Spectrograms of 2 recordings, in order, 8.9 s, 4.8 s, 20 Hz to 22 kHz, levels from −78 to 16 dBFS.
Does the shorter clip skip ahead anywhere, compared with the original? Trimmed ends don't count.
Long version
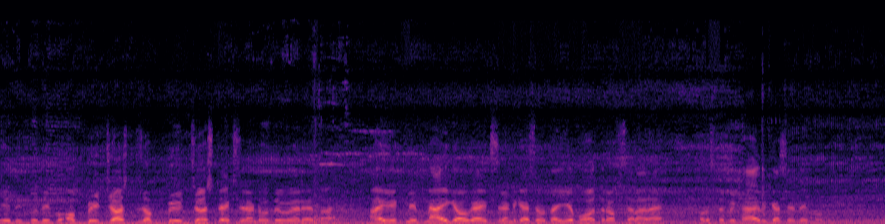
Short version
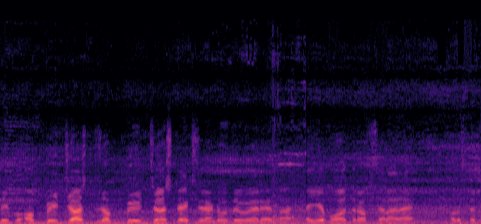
yes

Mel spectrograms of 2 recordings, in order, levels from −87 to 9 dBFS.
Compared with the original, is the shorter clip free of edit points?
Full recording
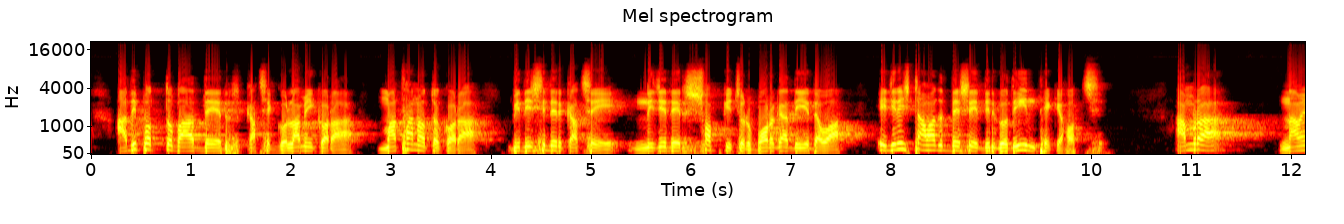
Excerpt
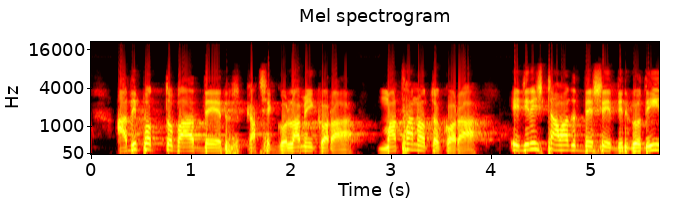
no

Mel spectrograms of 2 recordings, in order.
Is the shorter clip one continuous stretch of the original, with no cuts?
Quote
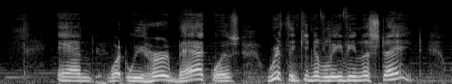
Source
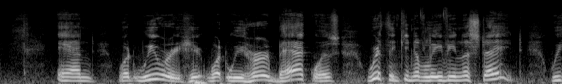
no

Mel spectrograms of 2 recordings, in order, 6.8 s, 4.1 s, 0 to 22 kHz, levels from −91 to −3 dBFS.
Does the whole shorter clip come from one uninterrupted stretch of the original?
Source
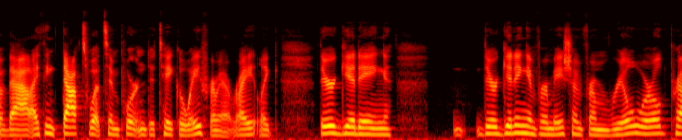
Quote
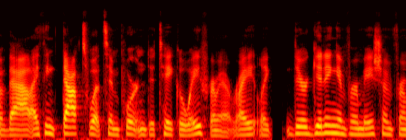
no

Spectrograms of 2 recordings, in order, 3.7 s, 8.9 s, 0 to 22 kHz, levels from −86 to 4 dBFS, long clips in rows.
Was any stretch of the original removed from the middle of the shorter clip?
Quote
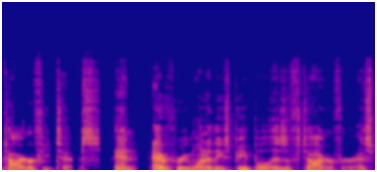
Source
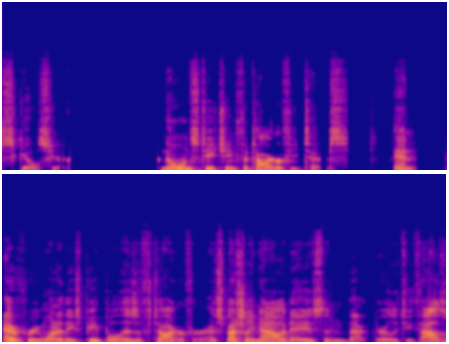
yes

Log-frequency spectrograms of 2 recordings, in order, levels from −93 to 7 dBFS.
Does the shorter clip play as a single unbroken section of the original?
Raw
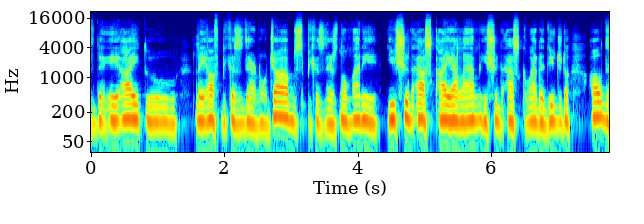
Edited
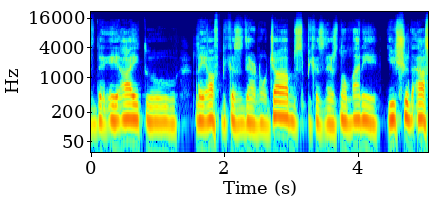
yes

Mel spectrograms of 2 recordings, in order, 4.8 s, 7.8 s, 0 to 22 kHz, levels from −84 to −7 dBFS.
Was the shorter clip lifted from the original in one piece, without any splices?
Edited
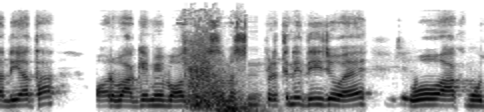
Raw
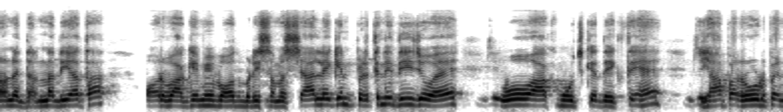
no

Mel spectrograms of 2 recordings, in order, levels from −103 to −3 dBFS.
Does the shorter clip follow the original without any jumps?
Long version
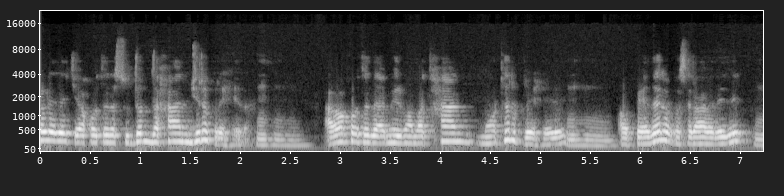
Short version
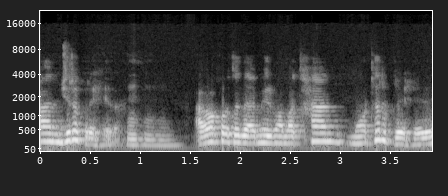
yes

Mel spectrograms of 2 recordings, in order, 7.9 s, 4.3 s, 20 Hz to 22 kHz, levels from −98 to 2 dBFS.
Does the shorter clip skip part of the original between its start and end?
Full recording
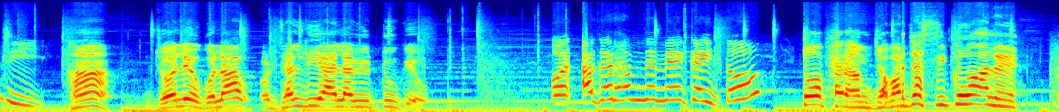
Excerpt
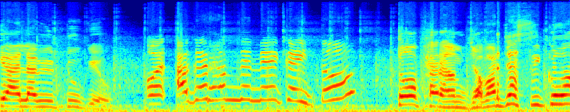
yes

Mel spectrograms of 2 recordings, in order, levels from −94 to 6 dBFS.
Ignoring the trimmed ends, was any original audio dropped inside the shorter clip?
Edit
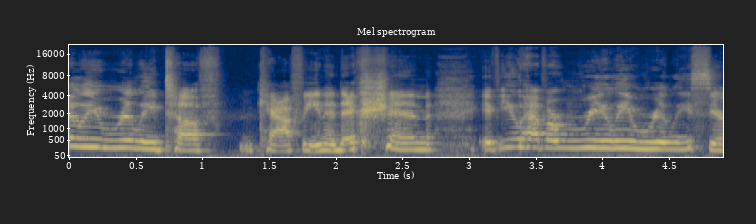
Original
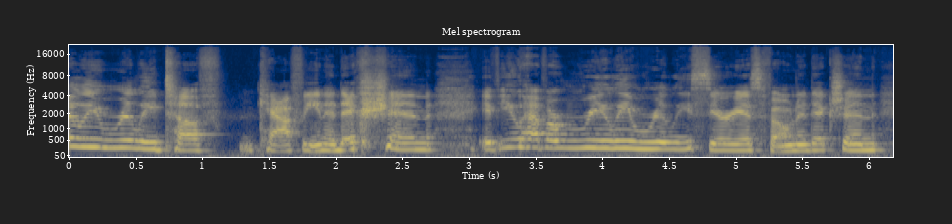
no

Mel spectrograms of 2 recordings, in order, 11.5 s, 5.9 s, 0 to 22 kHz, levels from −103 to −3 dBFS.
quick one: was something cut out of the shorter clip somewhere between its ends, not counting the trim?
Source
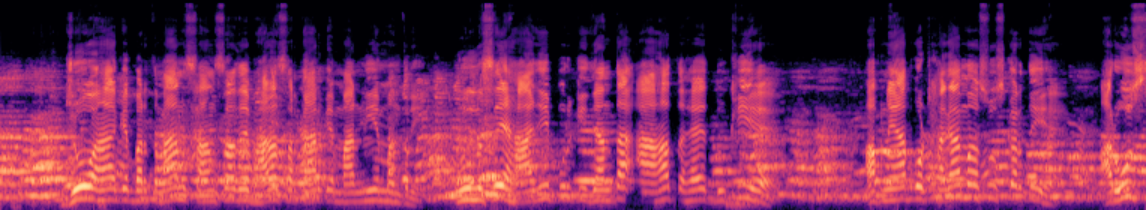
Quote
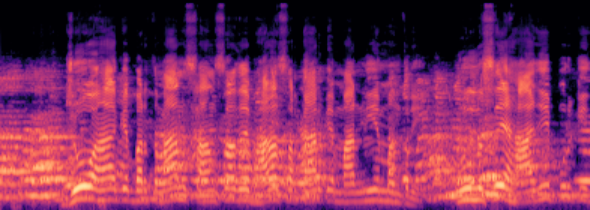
no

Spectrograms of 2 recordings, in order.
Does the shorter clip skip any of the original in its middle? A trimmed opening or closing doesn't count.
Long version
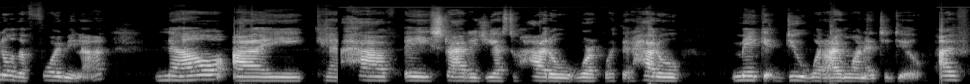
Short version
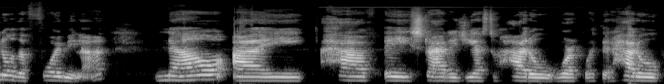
yes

